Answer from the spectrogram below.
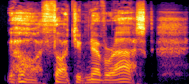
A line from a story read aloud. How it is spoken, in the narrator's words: he said with a smug chuckle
